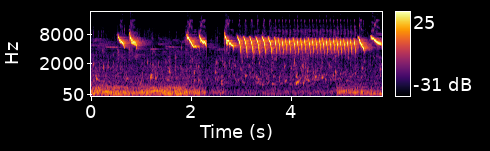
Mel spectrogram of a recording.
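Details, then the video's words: High-pitched white-eye, a training master for cage birds, gives a few sharp falling chirps, then a fast machine-gun trill of evenly spaced notes lasting about two seconds. A faint low hum is audible in the pauses. "masteran burung pleci"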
